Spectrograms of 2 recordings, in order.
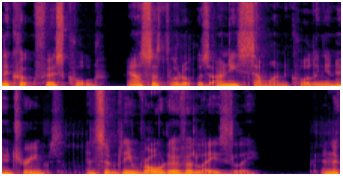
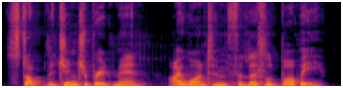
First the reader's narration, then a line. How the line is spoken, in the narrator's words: she cried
